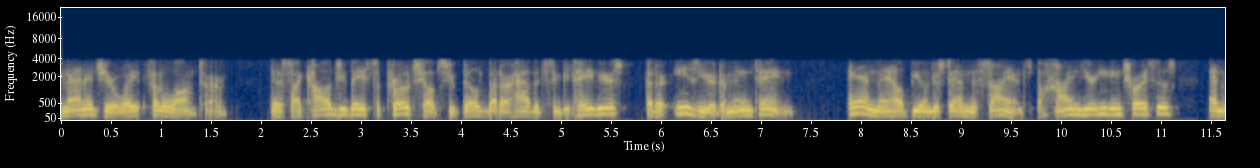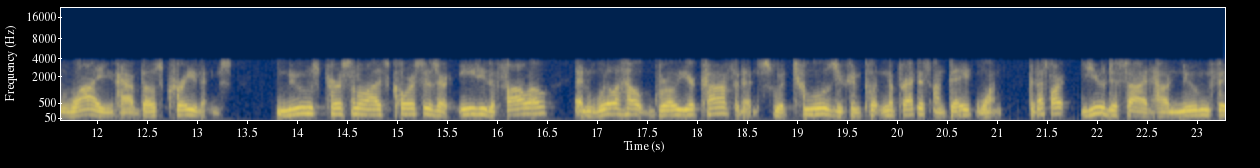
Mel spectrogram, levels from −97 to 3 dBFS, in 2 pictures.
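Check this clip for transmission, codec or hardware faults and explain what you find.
There are two faults: the whole thing has been through a low-rate mobile speech codec, and there's a short sped-up stretch near the end.

The AMR narrowband mobile codec runs through the entire clip. The sound sits in a telephone band of roughly 150 Hz to 3.6 kHz with nothing above 3.7 kHz. It seems to be running at 5.15 kbps, close to the bottom of AMR-NB's range. At that rate the codec models the vocal tract with only a handful of excitation pulses per subframe, so the voice comes out heavily damaged: buzzy, thin and noticeably synthetic.

The time-stretched section runs from 20.04 to 21.92 s, just after "you can put into". The pace suddenly jumps to about 1.81 times normal while the pitch stays put, so the speech sounds rushed before settling back. That pattern likely comes from software squeezing the audio to fit a length, dropping short pieces to keep the pitch steady.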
